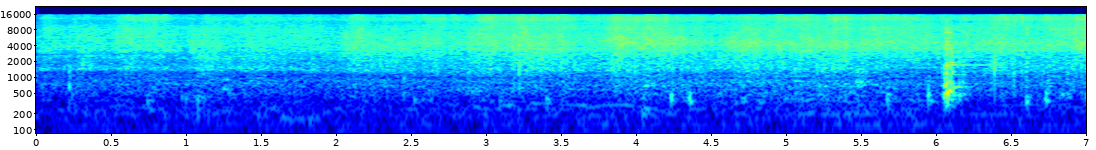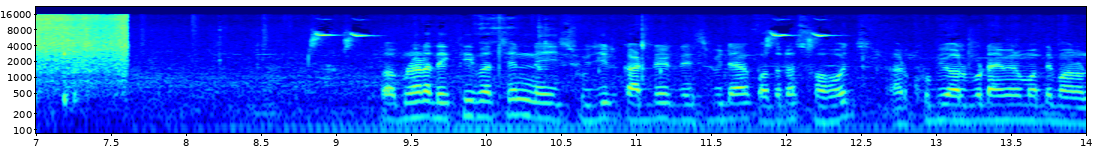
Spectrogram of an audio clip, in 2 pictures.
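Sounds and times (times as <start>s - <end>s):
spices sizzling in hot oil: 0.0s - 7.6s
metal spatula stirring in wok: 0.1s - 7.6s.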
